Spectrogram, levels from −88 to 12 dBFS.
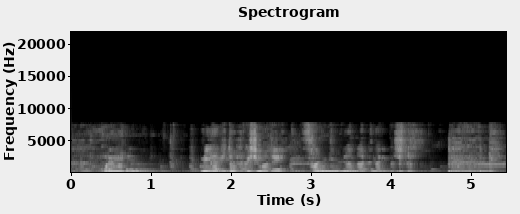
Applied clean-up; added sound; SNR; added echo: classical method WPE with log-MMSE.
